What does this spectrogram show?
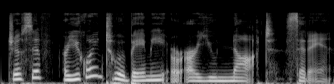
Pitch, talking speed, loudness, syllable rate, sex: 205 Hz, 235 wpm, -17 LUFS, 6.1 syllables/s, female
